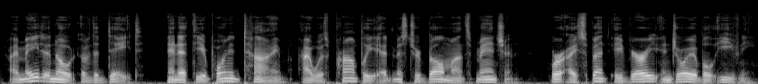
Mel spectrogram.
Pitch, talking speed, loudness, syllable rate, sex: 100 Hz, 205 wpm, -19 LUFS, 5.4 syllables/s, male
